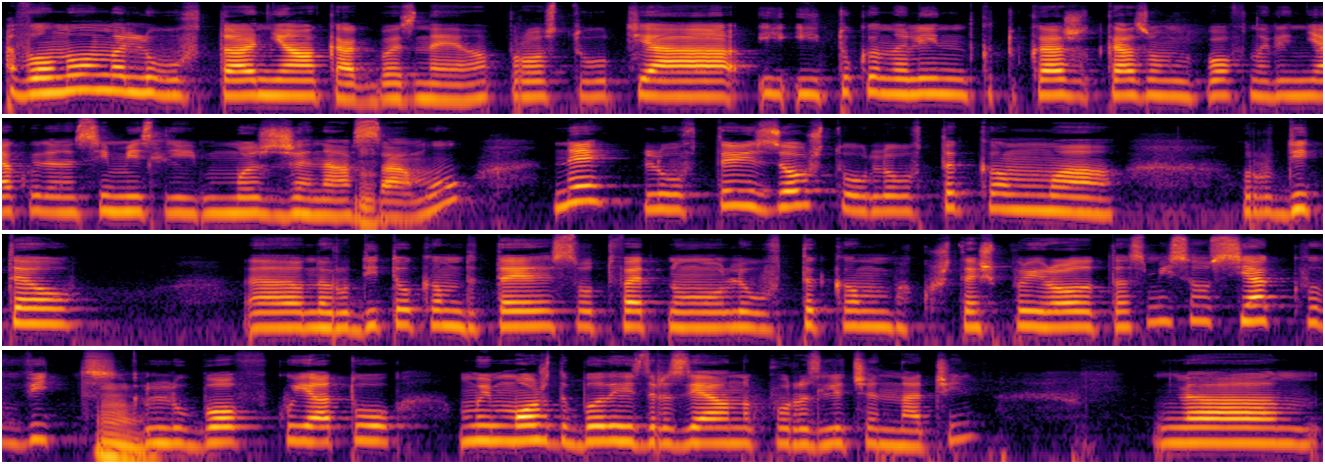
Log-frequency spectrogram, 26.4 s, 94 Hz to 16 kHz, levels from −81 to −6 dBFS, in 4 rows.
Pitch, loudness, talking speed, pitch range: 230 Hz, -21 LUFS, 125 wpm, 220-245 Hz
